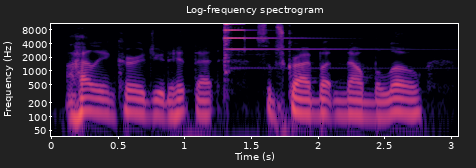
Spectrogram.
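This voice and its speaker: Very fast and with fairly even intonation, a man speaks in a dry, close sound with no echo, over noticeable background noise. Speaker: stock market analyst youtuber. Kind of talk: market analysis commentary. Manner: casual, conversational.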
